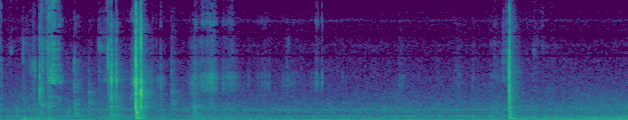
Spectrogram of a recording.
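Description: A metal ruler clicks down on a wooden board.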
